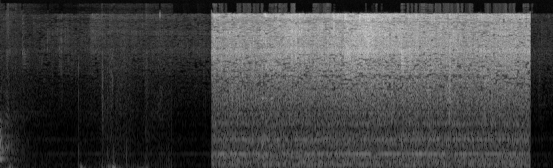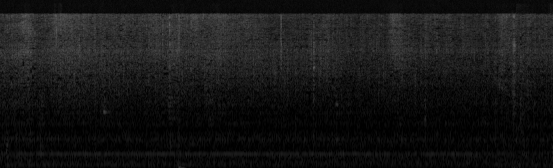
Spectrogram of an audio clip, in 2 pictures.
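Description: Fish frying in a pan of oil, a loud dense sizzle that starts abruptly, holds steady for about three seconds, then cuts off to a quiet room.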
